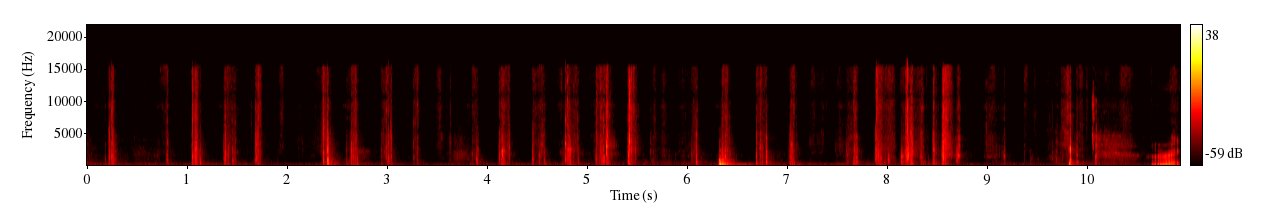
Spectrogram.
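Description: A deck of tarot cards is shuffled and drawn in a series of crisp riffling flicks and slaps, close and fairly quiet, with a louder snap partway through. A voice talks softly between the card sounds.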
